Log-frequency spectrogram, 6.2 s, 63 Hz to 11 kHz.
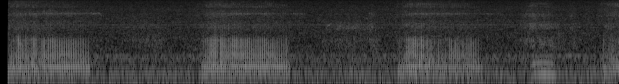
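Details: Snoring: regular, low, rattling snores on each breath, about three in six seconds, roughly 30 breaths a minute.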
